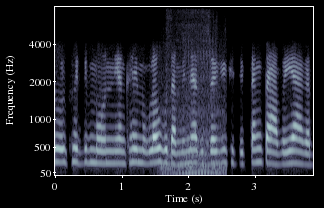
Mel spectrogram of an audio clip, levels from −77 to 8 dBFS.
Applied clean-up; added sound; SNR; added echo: none; Engine / Mechanisms; 12 dB; none.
